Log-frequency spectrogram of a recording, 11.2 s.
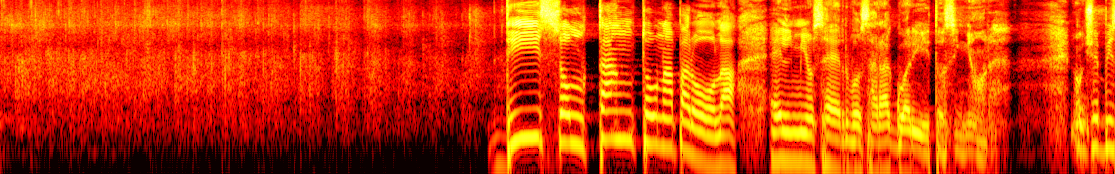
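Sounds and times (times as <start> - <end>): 
crowd applause: 0.0 - 4.9
speech: 4.9 - 10.2, 10.8 - 11.1.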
